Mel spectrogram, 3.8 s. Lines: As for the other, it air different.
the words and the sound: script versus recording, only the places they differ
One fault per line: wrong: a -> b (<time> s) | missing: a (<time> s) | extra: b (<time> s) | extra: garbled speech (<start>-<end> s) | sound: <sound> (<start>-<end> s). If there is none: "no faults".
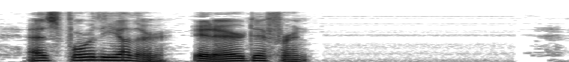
no faults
